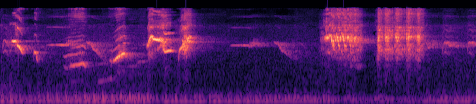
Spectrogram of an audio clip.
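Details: Agitated Oriental magpie-robin (kacer), song used to train or rouse lazy birds: twisting whistled phrases and a long thin whistle, then two loud harsh rasping bursts, over a steady low humming drone.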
